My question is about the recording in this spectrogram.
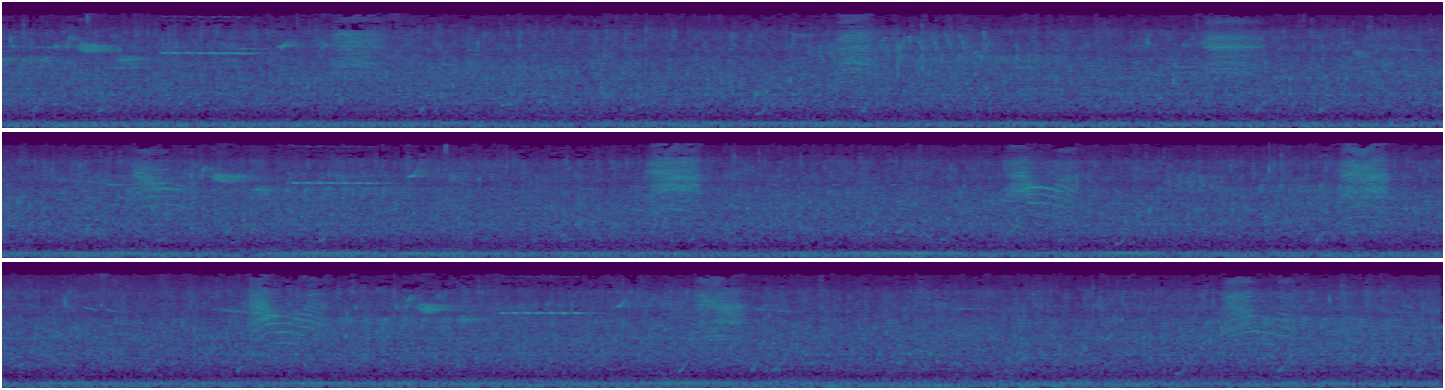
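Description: Steady rushing outdoor ambience with a low rumble underneath, broken every couple of seconds by short high bird chirps.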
